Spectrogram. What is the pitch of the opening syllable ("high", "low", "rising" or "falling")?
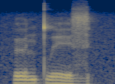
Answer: high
